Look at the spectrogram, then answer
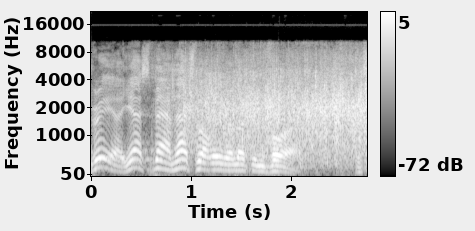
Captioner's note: audience clapping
